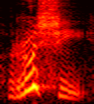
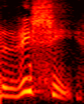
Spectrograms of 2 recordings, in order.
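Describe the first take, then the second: First: The word begins with a 'ru' sound. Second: The word begins with a 'ri' sound. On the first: "Rishi can be uh, pronounced like Rushi" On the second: "I say the word Rishi"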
